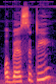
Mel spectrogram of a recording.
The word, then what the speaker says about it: obesity: moodle multi syllabic words obesity starts with the schwa unstressed completely then with our stressed syllable B and followed with unstressed syllables with an unstressed syllable again so these are the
